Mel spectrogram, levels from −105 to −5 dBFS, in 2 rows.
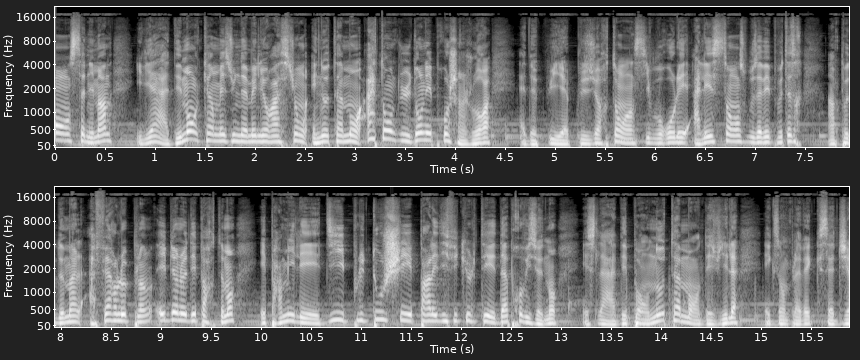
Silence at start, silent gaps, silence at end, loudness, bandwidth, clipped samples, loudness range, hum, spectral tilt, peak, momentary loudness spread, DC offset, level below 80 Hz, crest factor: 0 s; none; 0 s; -16 LUFS; 18.5 kHz; under 0.1%; 1 LU; none; -5 dB/octave; 0 dBFS; 5 LU; under 0.1%; -34 dBFS; 16 dB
